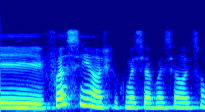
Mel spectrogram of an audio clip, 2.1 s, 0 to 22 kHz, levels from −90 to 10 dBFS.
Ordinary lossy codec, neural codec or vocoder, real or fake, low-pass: Opus, 32 kbps; none; real; 7.2 kHz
